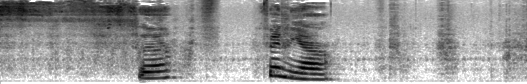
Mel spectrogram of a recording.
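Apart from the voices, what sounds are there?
pen writing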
